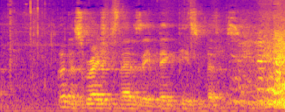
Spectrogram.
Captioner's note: laughter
